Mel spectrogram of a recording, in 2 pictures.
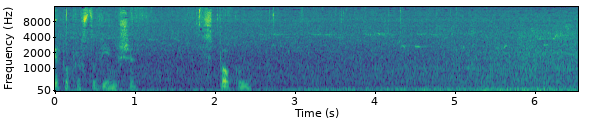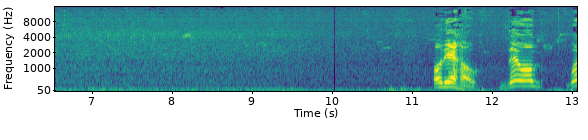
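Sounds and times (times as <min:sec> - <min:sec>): faint bird chirps: 0:00.0 - 0:13.0
train rumbling past: 0:03.6 - 0:10.4.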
